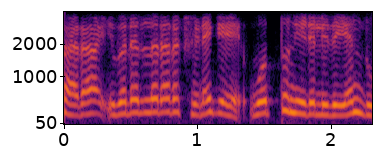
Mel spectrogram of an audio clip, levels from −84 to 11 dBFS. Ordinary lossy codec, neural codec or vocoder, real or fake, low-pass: Opus, 16 kbps; codec, 16 kHz, 4 kbps, FunCodec, trained on Chinese and English, 50 frames a second; fake; 3.6 kHz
